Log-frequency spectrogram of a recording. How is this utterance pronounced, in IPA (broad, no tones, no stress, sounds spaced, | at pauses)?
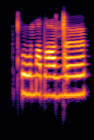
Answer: t̪ʰ oː n ɛ dˤ oː ŋ͡ǀ œ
